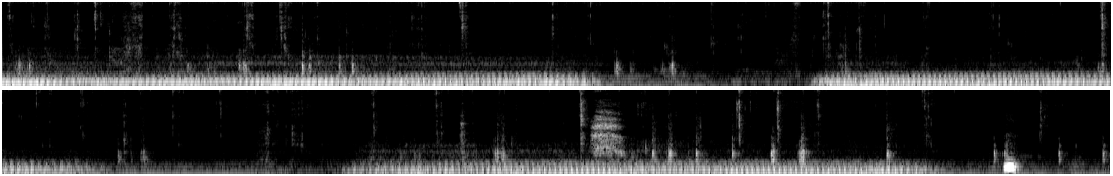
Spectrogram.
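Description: Close-up chewing of boiled pork and rice in three long bouts of several seconds each, with quieter pauses between them. Small clicks of fingers handling the food are scattered throughout, and a short loud sound comes near the end.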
